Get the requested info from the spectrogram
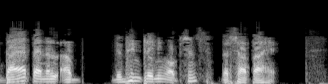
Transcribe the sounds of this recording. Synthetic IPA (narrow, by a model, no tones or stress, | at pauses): d̪aːjapɛːnəlʔɐ̰b̚ | ʋɪbʱɪnːʈɾeːnɪ̃ŋɡɔːpʃənsd̪ɐɾʃaːt̪aɦɛ̰ː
